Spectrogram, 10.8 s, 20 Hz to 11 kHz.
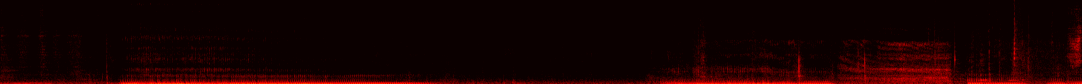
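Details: A captive male Canadian wolf that likes to dominate gives deep, rumbling growling roars in two long bursts while guarding his food, filmed on April 16, his birthday.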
